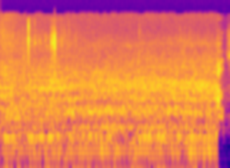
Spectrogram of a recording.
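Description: Steady low engine rumble of heavy trucks running on the road, with a few faint ticks over it.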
